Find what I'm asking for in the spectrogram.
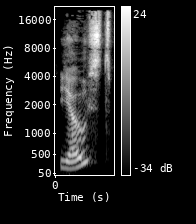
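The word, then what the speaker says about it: Joost: So in Dutch, his name is pronounced Yoast, but people would always pronounce it wrong because everyone would say Yoast the way you write it in Dutch.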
